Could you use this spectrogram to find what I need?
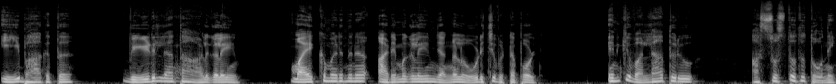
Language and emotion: Malayalam, fearful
